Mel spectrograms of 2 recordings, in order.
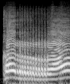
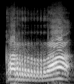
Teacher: నాలుక యొక్క కొన దంత మూలాన్ని తాడనము చేసినప్పుడు జరిగేటువంటి ప్రయత్నాన్ని ఏమంటాము అని అంటే తాడిత ప్రయత్నం అంటాము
